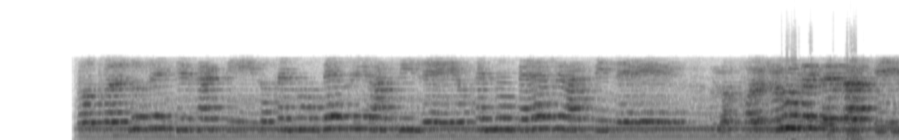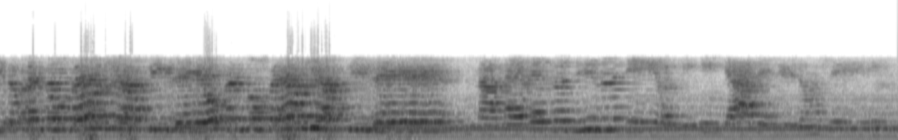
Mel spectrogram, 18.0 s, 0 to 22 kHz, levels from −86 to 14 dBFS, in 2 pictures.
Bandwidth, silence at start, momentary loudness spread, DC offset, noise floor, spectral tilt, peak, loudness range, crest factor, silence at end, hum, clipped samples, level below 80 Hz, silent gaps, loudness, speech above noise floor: 4.2 kHz; 0.8 s; 12 LU; under 0.1%; under -90 dBFS; -7.5 dB/octave; 0 dBFS; 6 LU; 12 dB; 0 s; none; under 0.1%; -42 dBFS; none; -13 LUFS; over 78 dB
